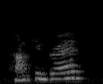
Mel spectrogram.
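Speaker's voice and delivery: pitch rising on the words pumpkin bread. Listing three options for you today, rising pitch on pumpkin bread. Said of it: "Usually my voice will go up on the second option".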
